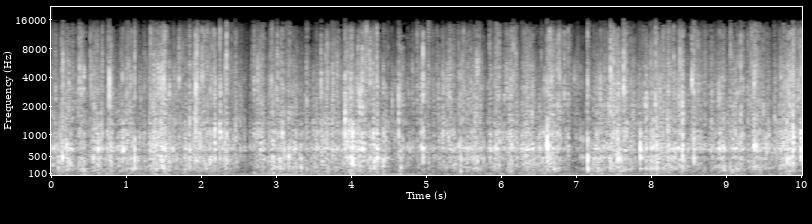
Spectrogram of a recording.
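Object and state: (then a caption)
Plastic-wrapped biscuit package. A full package of ginger thins in printed plastic film wrap is held in both hands and scratched and squeezed with long painted nails. This makes continuous, dense crinkling with many sharp, bright clicks and little low end.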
